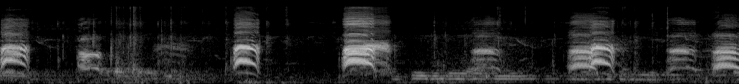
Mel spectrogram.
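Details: Loud crow calls during a fight for food: a rapid string of harsh, rasping caws at irregular intervals, some short and some drawn out, with a low droning tone underneath midway.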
